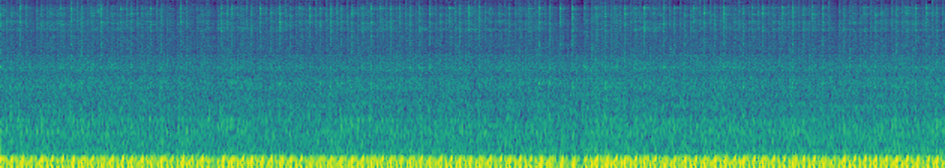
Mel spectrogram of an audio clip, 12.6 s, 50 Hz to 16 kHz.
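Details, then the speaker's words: Yamaha Virago V-twin during on-engine carb sync, after raising idle screw and adjusting rear carb idle stop; steady even lope about 220 pulses a minute, no misses or stumbles; carbs now balanced, normal idle. "all right so now we got them balanced in i just had to adjust that a little bit"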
